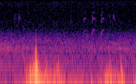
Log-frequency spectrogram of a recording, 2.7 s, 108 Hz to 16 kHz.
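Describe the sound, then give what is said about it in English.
Waterfowl call in a low, honking chorus as birds come in to settle into trees and onto water shortly before sunset, around 4 p.m., with one louder burst near the start and softer overlapping calls afterward, set against a steady outdoor murmur. “The birds are coming in and settling into the trees, and some of them are coming down onto the water.”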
